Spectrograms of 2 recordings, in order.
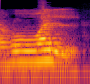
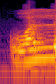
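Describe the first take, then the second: First: हुवल closed on a steady, unbounced L; still laam. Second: वल with the L released into an extra vowel, "wal-la"; bounced laam. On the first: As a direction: hold the last L of हुवल without adding a vowel. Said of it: "लाम को आपने नहीं हिलाना". (हुवल में लाम बिना हिलाए) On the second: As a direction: wrongly bounce the L at the end of वल. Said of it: "ऐसे नहीं पढ़ना". (वल में लाम हिलाकर) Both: Shown as a demonstration.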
